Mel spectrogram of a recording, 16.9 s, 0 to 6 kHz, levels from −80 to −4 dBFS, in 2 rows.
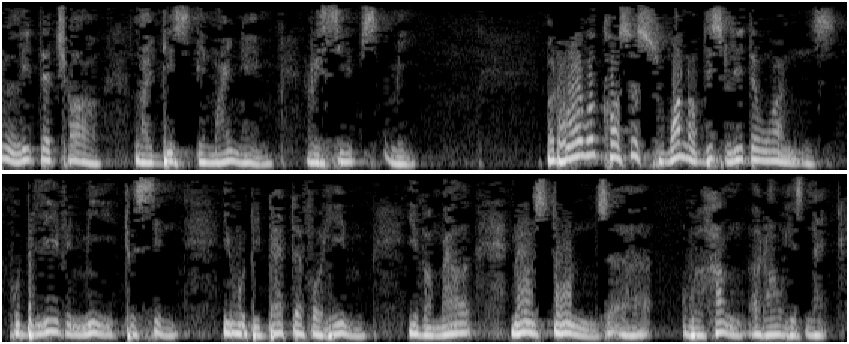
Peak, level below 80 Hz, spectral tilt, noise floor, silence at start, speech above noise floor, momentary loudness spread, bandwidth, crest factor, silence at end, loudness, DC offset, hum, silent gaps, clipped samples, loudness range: -6 dBFS; -56 dBFS; -9.5 dB/octave; -57 dBFS; 0 s; 34 dB; 9 LU; 5.8 kHz; 18 dB; 0.05 s; -24 LUFS; under 0.1%; none; none; under 0.1%; 2 LU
